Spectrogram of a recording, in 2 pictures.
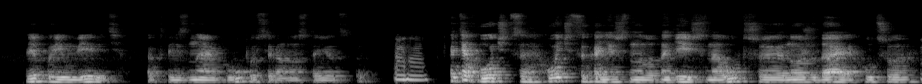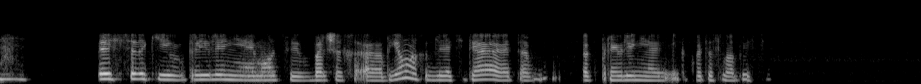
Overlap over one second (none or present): none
